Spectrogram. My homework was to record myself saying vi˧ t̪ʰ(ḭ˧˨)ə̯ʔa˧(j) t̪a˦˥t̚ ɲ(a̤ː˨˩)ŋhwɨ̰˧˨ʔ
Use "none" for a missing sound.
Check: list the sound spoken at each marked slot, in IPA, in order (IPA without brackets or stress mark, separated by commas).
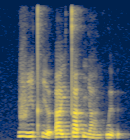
ḭ˧˨, j, a̤ː˨˩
